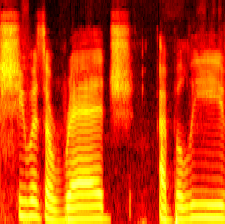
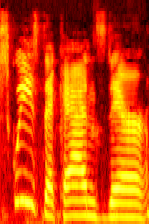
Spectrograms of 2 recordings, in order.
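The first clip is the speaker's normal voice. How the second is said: fake Midwest accent, held throughout; 4 semitones higher than usual. Starting a course, unable to drop a put-on Midwest accent. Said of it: "I couldn't drop the accent".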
